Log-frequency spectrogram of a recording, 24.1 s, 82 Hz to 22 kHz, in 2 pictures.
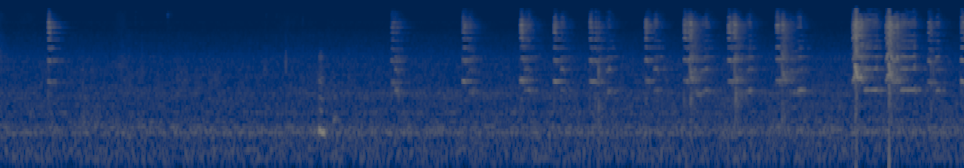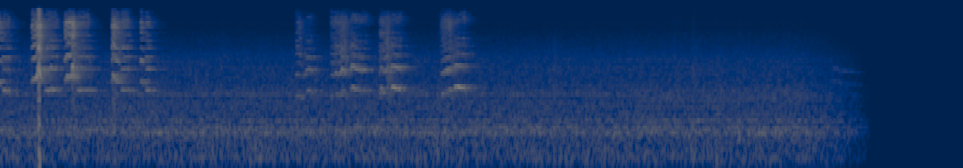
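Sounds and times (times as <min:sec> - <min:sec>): squeaky dog toy squeaking: 0:00.6 - 0:00.9, 0:04.9 - 0:05.2, 0:05.8 - 0:14.1, 0:15.8 - 0:18.1.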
